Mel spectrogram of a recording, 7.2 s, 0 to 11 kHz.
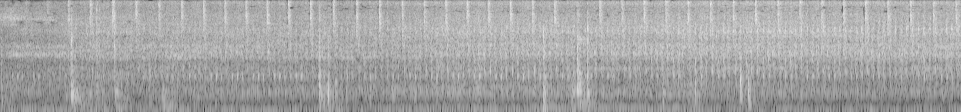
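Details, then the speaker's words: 2013 Audi Q5 2.0 with check engine light, P0088 and P0420 codes: idle stumbles with uneven thumps every second or two over a steady hum; cylinder three misfire, borescope shows a burnt valve with a hole. "okay guys so look at this the valve is B burnt"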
